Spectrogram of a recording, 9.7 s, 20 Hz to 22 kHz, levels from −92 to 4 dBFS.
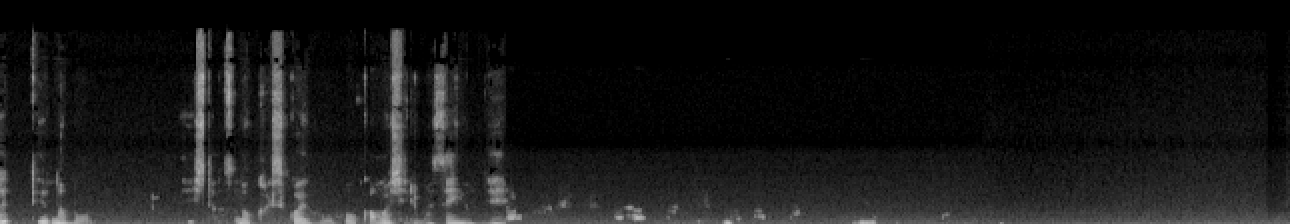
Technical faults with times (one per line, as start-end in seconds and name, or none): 3.79-6.03 other side's voice leaking through
5.03-5.61 speech suppressed in double talk
6.35-6.77 speech suppressed in double talk
6.45-6.60 other side's voice leaking through
7.05-7.11 other side's voice leaking through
